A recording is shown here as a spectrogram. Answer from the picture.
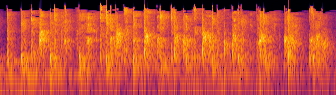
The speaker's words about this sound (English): Once again, I'm going to just applaud our staff.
